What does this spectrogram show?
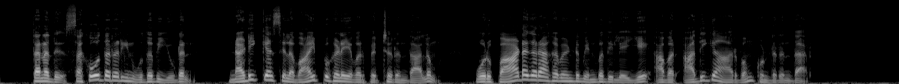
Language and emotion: Tamil, neutral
